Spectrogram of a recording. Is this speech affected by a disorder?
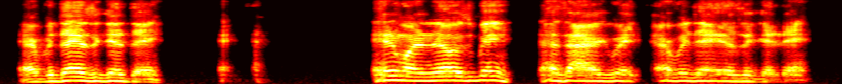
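Yes: ALS/MND.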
